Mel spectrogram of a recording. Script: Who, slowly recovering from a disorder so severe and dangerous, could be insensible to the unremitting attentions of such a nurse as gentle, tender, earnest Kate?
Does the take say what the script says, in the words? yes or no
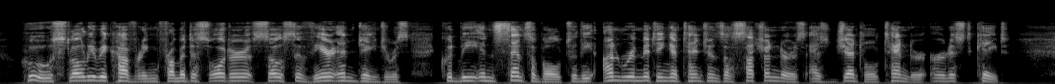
yes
